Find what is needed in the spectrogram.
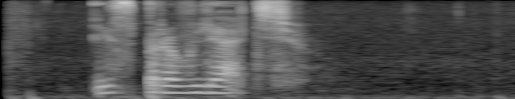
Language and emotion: Russian, neutral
